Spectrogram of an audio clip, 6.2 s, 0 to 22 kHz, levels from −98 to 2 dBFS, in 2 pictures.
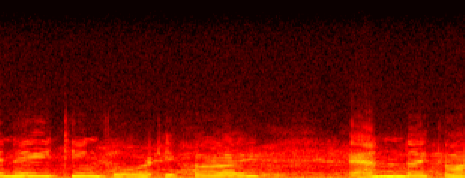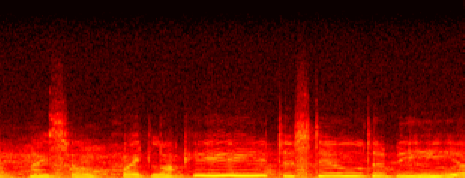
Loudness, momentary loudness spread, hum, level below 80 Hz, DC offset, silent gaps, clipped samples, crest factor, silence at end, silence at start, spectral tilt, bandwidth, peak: -33 LUFS; 6 LU; none; -46 dBFS; under 0.1%; none; under 0.1%; 12 dB; 0 s; 0 s; -6 dB/octave; 10 kHz; -20 dBFS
